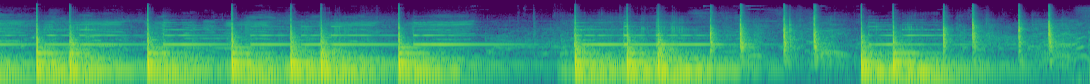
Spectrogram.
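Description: Festival hayashi on a taiko drum mounted on a kiriko float: drum beats with sharp stick clicks in a steady rhythm of about three a second, under a held high note. The playing pauses briefly about four seconds in, then starts again.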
